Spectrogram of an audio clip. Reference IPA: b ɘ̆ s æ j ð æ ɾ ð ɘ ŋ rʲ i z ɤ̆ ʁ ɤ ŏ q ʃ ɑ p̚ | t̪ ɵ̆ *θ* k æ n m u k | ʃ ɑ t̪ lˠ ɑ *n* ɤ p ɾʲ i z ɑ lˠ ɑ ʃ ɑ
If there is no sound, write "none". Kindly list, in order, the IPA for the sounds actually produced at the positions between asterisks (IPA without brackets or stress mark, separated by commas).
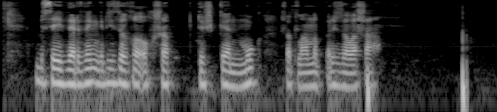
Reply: ʃ, n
